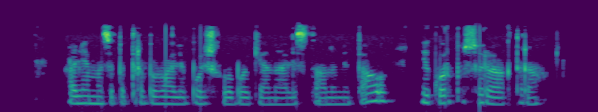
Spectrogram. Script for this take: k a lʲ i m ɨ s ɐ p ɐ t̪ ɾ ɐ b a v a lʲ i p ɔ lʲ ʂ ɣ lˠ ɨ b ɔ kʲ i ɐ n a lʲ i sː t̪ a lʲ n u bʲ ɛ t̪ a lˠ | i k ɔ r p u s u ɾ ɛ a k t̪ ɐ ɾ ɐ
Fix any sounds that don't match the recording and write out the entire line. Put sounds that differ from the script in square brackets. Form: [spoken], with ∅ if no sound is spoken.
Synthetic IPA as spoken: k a lʲ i m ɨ [z] ɐ p ɐ t̪ ɾ ɐ b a v a lʲ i [b] ɔ lʲ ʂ ɣ lˠ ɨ b ɔ kʲ i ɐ n a lʲ i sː t̪ a [∅] n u [mʲ] ɛ t̪ a lˠ | i k ɔ r p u s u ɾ ɛ a k t̪ ɐ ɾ ɐ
